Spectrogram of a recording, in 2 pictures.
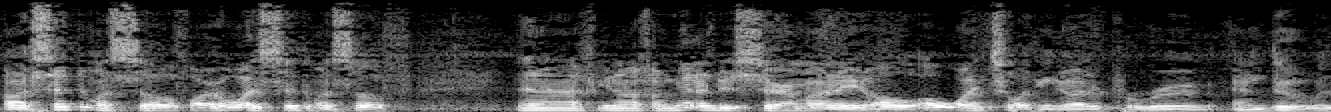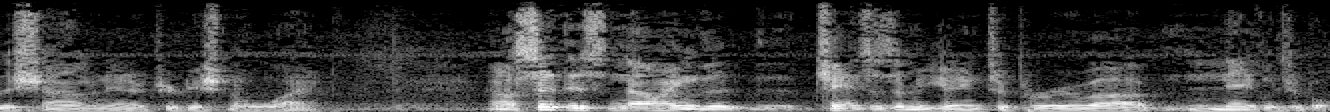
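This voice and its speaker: Talking at a very fast pace, a man with an Australian accent has a fairly low pitch. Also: lively intonation. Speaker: talk guest, speaker. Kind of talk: talk to an audience. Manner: animated.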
